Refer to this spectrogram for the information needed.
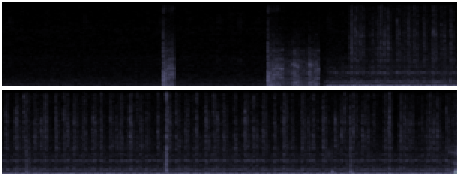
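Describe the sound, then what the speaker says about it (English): A truck engine cranks and catches after a few clicks and a door sound, then settles into a steady, loud idle close by as the truck is about to be moved outside a garage workshop. "So we'll go move our truck."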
